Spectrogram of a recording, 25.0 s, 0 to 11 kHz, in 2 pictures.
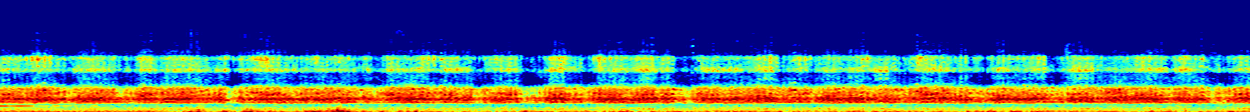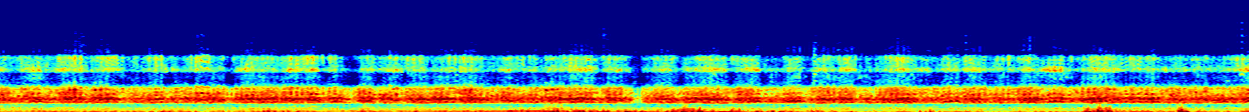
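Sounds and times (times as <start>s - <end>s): flock of geese honking: 0.0s - 24.9s
low rumble: 15.0s - 20.6s.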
